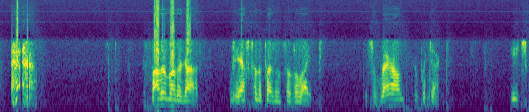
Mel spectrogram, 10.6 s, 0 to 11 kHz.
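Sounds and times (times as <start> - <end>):
person clearing throat: 0.2 - 0.8
speech: 3.1 - 4.0, 4.6 - 6.3, 7.4 - 8.9, 10.2 - 10.5.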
